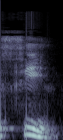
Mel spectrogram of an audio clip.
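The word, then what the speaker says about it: سين: சரி, அடுத்து நாங்கள் பார்க்க இருக்கின்ற எழுத்து சீன்.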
